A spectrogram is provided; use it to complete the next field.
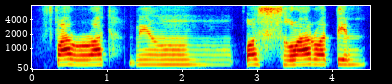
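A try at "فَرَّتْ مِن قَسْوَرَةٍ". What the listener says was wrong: Qaswaroh. farrot. Biasa aja Bu hamasnya. Farrot. Mio. Rot. Mio. Langsung. Tidak diputus suaranya.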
